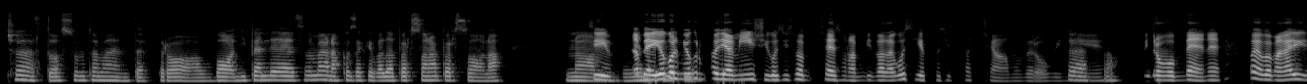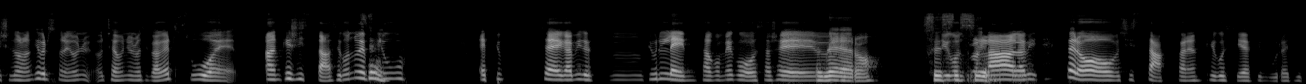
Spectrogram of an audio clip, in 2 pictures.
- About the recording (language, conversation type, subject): Italian, unstructured, Come definiresti il valore del denaro nella vita di tutti i giorni?
- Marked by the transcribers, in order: "secondo" said as "seond"; distorted speech; "cioè" said as "ceh"; "cioè" said as "ceh"; "cioè" said as "ceh"; "cioè" said as "ceh"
